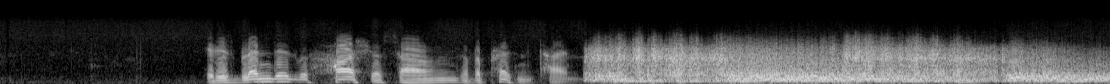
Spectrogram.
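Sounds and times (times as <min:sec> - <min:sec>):
speech: 0:02.1 - 0:08.8
depth charges dropped by destroyers exploding: 0:04.1 - 0:11.0
guns firing: 0:05.8 - 0:11.0.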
